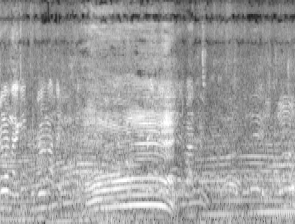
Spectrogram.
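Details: An enraged giant female cow being loaded under a big tree bellows once loudly, a rising then falling harmonic moo lasting over a second, with low rumbling lows and handling noise around it.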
